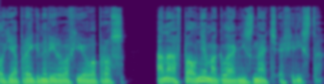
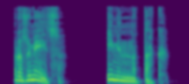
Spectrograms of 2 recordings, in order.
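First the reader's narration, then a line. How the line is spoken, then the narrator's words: Perfectly calm. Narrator (Russian): сказала она совершенно спокойно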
